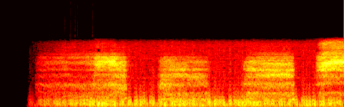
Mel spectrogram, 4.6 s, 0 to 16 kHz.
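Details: Twin American black bear cubs with their mother Lily in the den, February 13, 2013; a cub complains loudly, rousing her. Harsh, raspy squalls repeat about once a second in rhythmic bursts over a low, rumbling background.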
